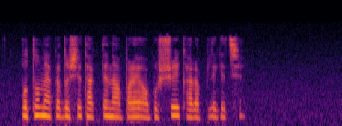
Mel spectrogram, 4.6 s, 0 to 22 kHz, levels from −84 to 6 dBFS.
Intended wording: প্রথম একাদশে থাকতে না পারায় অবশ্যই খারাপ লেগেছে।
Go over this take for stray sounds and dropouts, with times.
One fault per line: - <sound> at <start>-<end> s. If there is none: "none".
none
